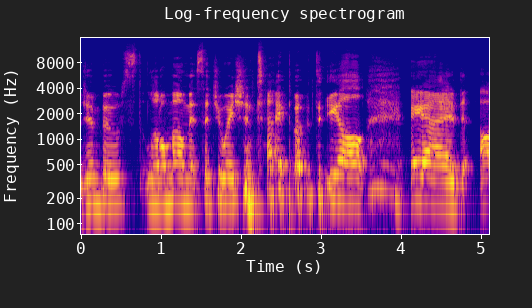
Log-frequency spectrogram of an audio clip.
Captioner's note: laughing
